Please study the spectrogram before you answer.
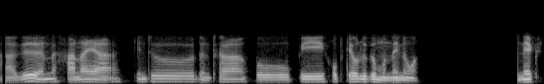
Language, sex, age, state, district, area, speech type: Bodo, male, 18-30, Assam, Udalguri, rural, conversation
